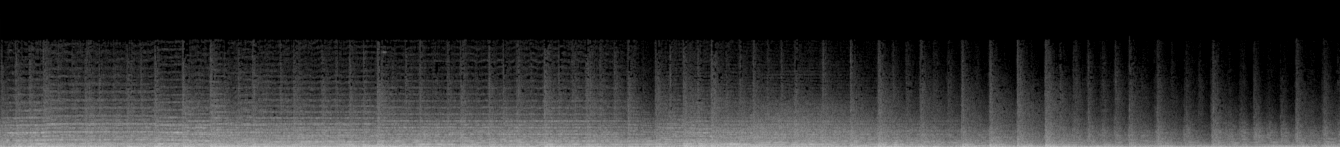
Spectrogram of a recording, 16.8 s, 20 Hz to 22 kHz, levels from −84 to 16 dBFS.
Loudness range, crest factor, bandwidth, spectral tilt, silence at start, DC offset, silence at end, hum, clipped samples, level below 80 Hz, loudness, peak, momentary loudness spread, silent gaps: 5 LU; 14 dB; 13 kHz; -6.5 dB/octave; 0 s; under 0.1%; 0 s; none; under 0.1%; -22 dBFS; -17 LUFS; -2 dBFS; 8 LU; none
